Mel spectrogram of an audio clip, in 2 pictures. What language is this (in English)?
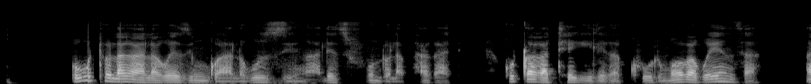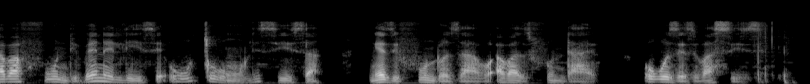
North Ndebele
